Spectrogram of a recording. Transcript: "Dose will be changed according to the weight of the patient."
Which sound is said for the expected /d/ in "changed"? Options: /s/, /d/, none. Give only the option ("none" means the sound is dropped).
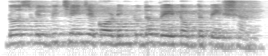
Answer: none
